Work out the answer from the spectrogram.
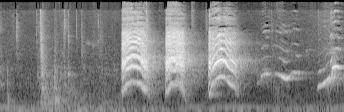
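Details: Pet parrot described as aggressive, indoors in a small room: three loud harsh arched squawks in quick succession around the middle, followed by softer whistled and rising calls near the end; faint rustling earlier.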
